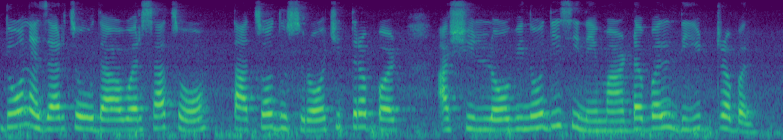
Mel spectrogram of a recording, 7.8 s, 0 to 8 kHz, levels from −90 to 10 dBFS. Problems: background sounds at intervals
